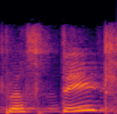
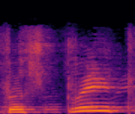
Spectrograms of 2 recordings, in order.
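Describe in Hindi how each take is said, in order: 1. दूसरे अक्षर में r गिराया जाता है। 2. दूसरे अक्षर में r बोला जाता है। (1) "अरे फ्रस्ट्रेट नहीं होता है" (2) "फ्रस्ट्रेट होता है, ट्रेट। आर बोलना है"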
